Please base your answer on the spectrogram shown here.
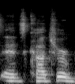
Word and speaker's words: Kutcher: It's Kutcher, it's not Kutcher, right? It's Kutcher, but don't worry. As long as you don't add an N to it, I'm okay.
